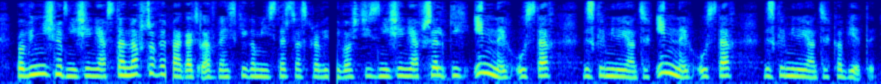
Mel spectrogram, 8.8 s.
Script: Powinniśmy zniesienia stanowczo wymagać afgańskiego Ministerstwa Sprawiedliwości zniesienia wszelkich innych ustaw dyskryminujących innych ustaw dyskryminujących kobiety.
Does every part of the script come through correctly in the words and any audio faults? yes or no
no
